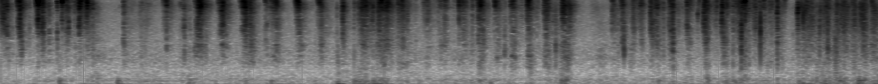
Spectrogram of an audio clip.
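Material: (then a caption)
Cotton fabric. Long nails scratch fast and aggressively across a soft black cotton printed t-shirt worn on the chest and shoulder. It makes rapid, bright, raspy strokes with almost no low end and a short pause near the six-second mark before the scratching resumes.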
